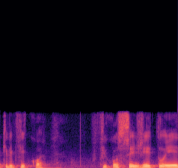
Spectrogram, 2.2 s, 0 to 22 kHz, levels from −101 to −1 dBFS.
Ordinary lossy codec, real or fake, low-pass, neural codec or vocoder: none; real; 7.2 kHz; none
